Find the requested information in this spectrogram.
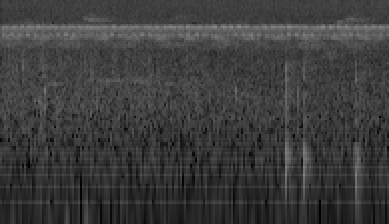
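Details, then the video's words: Red-necked Woodpecker (Campephilus rubricollis) in rainforest at Sadiri Lodge, Madidi NP, Bolivia, giving its double knock: three sharp, hollow wooden raps, two close together then one more, over constant high insect hum. "Red-necked Woodpecker (Campephilus rubricollis)"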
